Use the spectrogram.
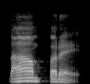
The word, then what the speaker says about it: Tampere: which is spelled Tampere, which could be Tampere. Yep. But one of Roope's family members came up to me and he goes, Jeff, do you want to say it correctly? I said, of course I do. He said, all right, well, you need to say Tampere.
